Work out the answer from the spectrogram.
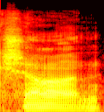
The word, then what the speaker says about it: Shaun: This one's called Waste My Days by Shaun Angel, pronounced like Shawn.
